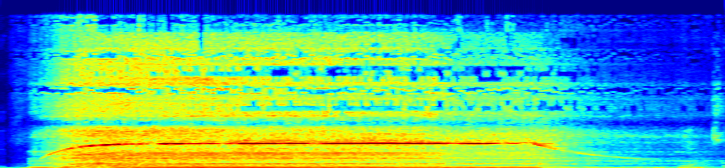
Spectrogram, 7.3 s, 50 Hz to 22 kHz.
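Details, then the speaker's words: AirDri Quad hand dryer built August 2021, whose motor is claimed to last 17,000 hours, recorded later: spins up to a harsh, steady high whine over a low hum, then winds down; the motor sounds worn and rough. "doesn't sound like it's got to last 177,000 hours does it"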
